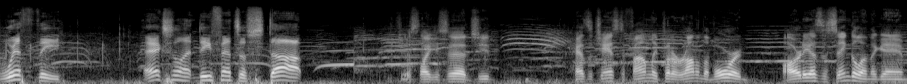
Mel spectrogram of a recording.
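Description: At a fairly high pitch and fairly quick pace, a man speaks with lively intonation and long, frequent pauses over noticeable background noise. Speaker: color commentator. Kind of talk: live sports commentary, analyst remarks. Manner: conversational, reactive, and explanatory.

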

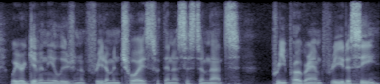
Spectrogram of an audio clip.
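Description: A man with a very deep, low pitch, a very fast pace and fairly even intonation. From Baltimore. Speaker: filmmaker. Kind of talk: panel discussion. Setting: stage with audience. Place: stage. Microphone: handheld.

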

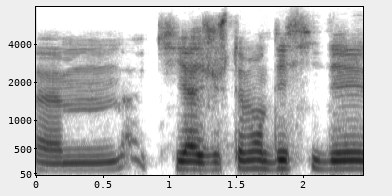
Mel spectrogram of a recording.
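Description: A man talks at a medium pitch in a dry, close sound with no echo and a quiet background. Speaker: podcast host. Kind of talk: casual interview chat.

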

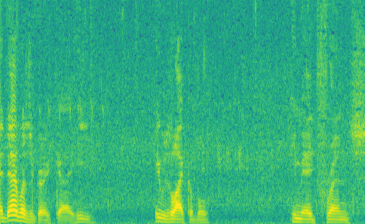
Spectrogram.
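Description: A man with an American accent speaks at a moderate pace in a dark, mellow tone with lively intonation. His sound is dry with no echo, with light background noise. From Boston area. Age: 80s+. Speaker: man remembering his parents. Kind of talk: interview answer. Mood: warm, reminiscing. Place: garden.

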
